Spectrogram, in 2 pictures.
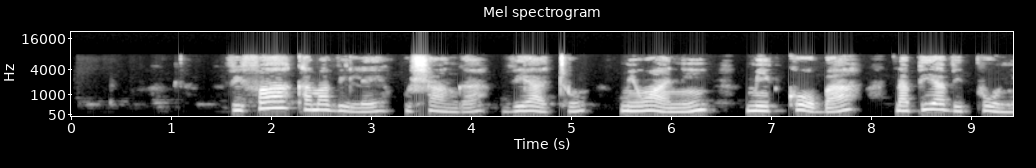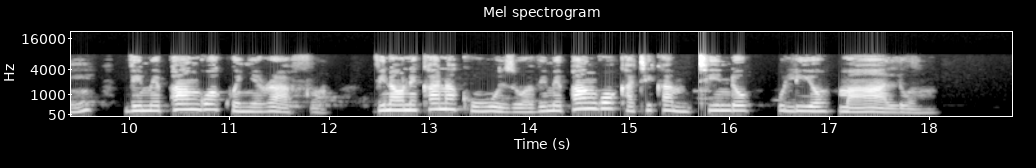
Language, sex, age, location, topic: Swahili, female, 25-35, Nairobi, finance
